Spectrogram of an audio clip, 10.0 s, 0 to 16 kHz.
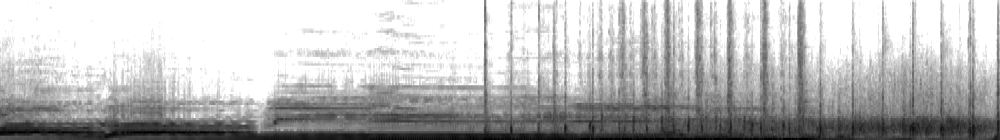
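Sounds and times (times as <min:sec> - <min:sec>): acoustic guitar strumming chords: 0:04.8 - 0:10.0
applause: 0:04.9 - 0:10.0.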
